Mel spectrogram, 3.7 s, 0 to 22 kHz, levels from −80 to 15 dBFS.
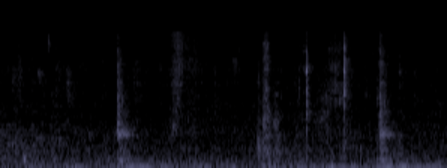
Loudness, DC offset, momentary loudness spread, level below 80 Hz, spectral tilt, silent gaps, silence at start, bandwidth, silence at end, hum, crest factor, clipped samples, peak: -55 LUFS; under 0.1%; 11 LU; -60 dBFS; -2.5 dB/octave; none; 0 s; 11.5 kHz; 0 s; none; 28 dB; under 0.1%; -26 dBFS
